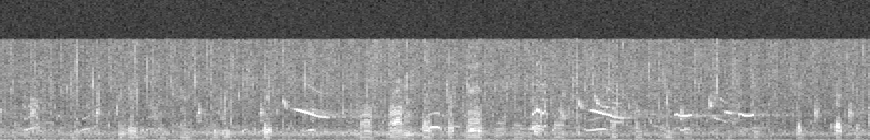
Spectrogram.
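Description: Ducks quacking in a yard at night, a flock calling repeatedly at a distance over a steady low background rumble, with occasional faint human voices.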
